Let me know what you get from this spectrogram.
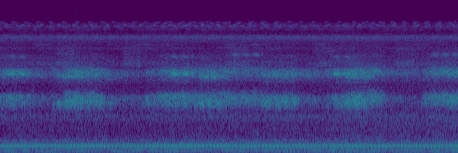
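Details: Outdoor chorus of peepers alongside crickets: many frogs calling at once in rapid, overlapping trills that rise and fall in waves every couple of seconds, over faint high cricket tones and a steady low hum.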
